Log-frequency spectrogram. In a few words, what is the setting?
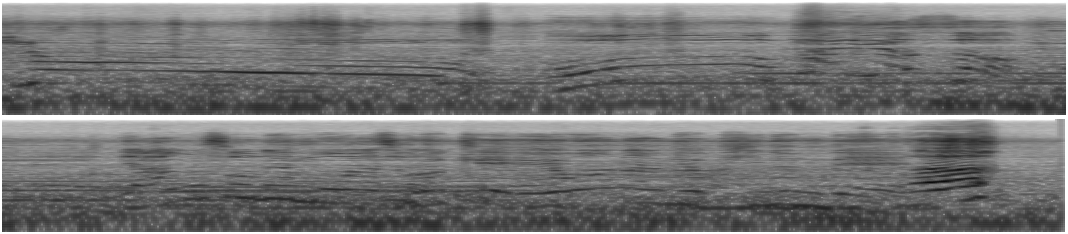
car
